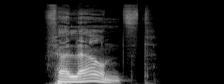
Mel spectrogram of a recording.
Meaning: second-person singular present of verlernen
- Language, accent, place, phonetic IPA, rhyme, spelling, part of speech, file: German, Germany, Berlin, [fɛɐ̯ˈlɛʁnst], -ɛʁnst, verlernst, verb, De-verlernst.ogg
